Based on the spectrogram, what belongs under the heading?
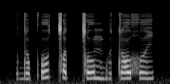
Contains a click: yes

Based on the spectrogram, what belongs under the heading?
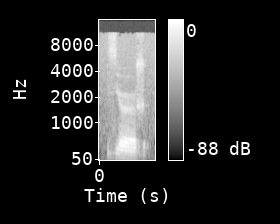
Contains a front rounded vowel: yes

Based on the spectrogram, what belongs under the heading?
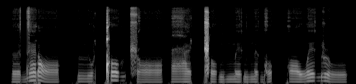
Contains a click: yes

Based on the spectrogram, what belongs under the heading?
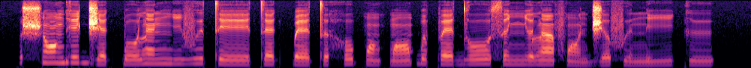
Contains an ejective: no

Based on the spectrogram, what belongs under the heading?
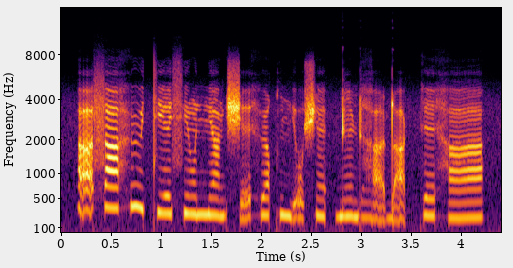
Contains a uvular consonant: yes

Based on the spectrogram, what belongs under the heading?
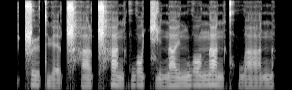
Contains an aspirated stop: yes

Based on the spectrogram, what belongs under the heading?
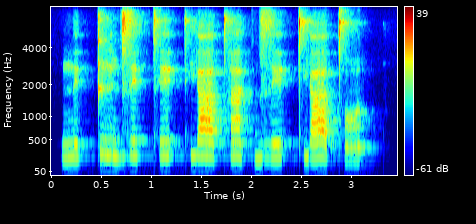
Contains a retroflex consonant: no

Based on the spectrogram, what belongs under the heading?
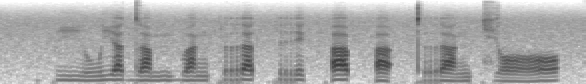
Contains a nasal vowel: no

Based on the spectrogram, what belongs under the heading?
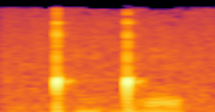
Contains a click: yes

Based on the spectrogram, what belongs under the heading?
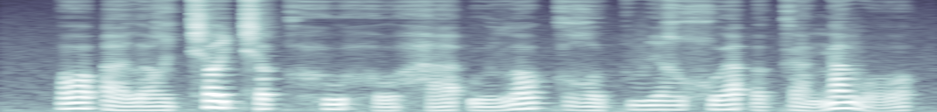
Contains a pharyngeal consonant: no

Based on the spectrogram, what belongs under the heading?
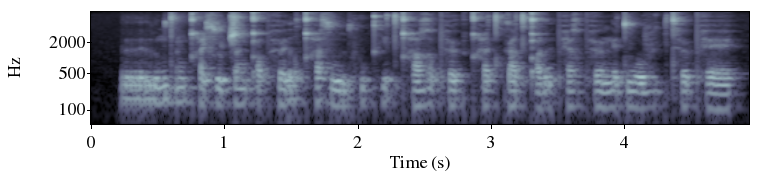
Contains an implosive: no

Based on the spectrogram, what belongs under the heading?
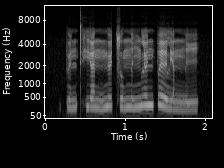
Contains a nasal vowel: no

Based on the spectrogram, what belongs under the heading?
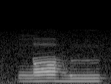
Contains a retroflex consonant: no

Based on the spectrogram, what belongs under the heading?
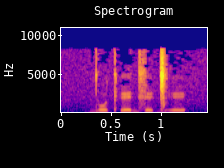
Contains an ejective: yes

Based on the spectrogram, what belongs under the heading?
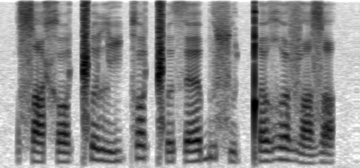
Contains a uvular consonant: yes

